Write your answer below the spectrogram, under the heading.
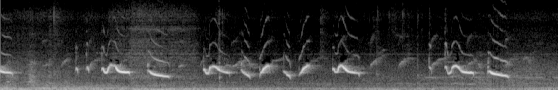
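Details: Training lure of Horsfield's babbler, locally pelanduk semak: repeated looping whistles that rise then fall sharply, spaced roughly half a second apart in short phrases, with a pause before the final notes.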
